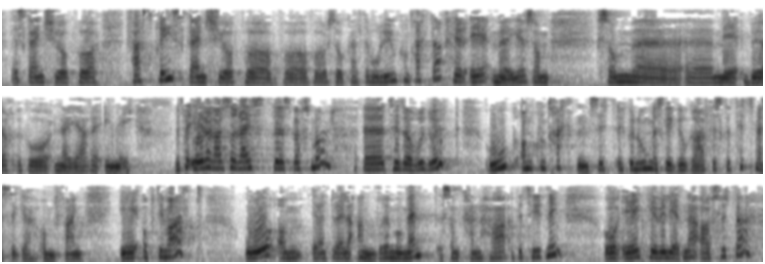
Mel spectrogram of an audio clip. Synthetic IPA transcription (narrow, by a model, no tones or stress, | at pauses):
skɑæɪnʃøːpʰɔ | fɑst̪pʰʁiːsːkɑæɪnʃjøːpʰɔpʰɔpʰɔsoːkʰɑlt̪əʋʊlʉːmkʰʊnt̪ʰʁɑkt̪əʁheːɾɛmœʏəsɔm | sɔm | mɛbøːʁɡoːnœʏəʁəʔɪnːɪ̰ | mɛnsɔʔɛd̪ɛʁɑlt̪sɔʁæɪst̪spœʁsmoːl | t̪ʰɪld̪oːʋʁəɡʁʉːp | ʔɔːɡɔ̰mkʰʊnt̪ʰʁɑkt̪nsɪt̪ʰœkʊnuːmɪskəɡɛʊɡʁɑːfɪskɔt̪ʰɪd̪smɛsɪɡəɔmfɑŋ | ʔɛʔɔpt̪ɪmɑːlt̪ | ɔɔmɛʋɛnt̪ʉɛlːəʔɑnd̪ʁəmʊmɛnt̪sɔmkʰɑnhɑːbət̪ʰyːd̪nɪŋ | ɔʔɛɡʋɪljæd̪nəʔɑːʋslʉt̪ːə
